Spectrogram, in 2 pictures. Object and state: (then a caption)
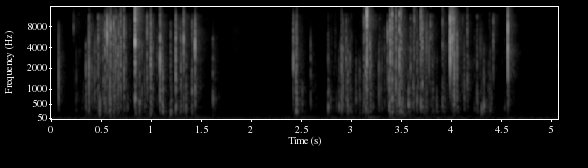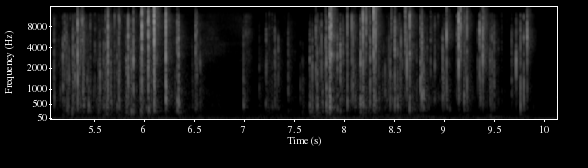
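Plastic bag of dried potpourri. Fingertips press and crunch a clear cellophane bag full of dried potpourri botanicals. Bright, crackly crinkling comes in four dense bursts separated by short pauses. The sound is quiet and close, with sharp crunches that stop instantly.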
